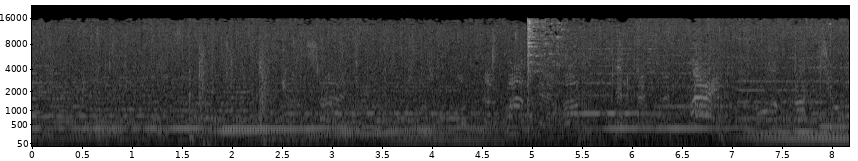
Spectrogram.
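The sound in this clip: Rain drenches two people as they kiss, a dense, steady patter and hiss of drops that lasts the whole stretch. Sustained tonal sounds run faintly beneath it.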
